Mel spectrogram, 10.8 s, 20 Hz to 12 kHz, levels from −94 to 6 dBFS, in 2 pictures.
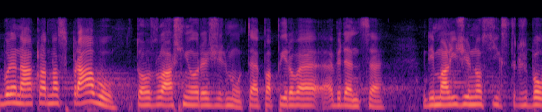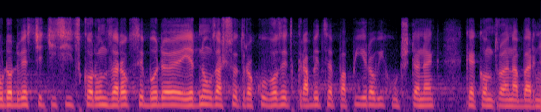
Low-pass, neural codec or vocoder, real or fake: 7.2 kHz; none; real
